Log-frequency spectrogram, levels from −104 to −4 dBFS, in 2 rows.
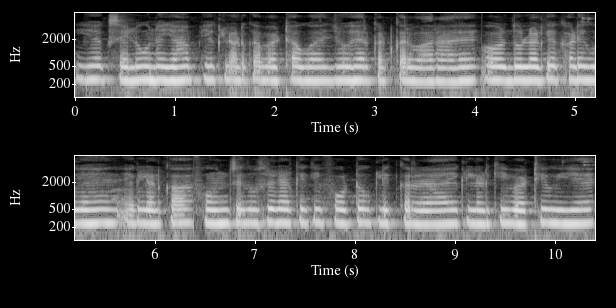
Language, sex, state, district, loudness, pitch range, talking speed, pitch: Hindi, female, Uttar Pradesh, Jyotiba Phule Nagar, -24 LUFS, 240-250 Hz, 230 wpm, 245 Hz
